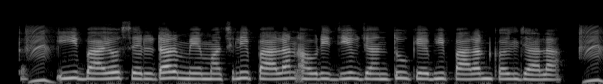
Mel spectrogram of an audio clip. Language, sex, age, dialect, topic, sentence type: Bhojpuri, female, 25-30, Northern, agriculture, statement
